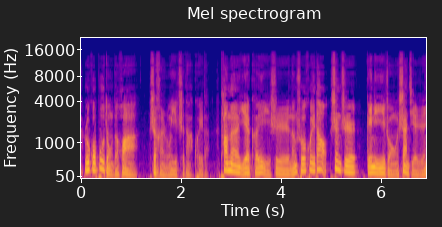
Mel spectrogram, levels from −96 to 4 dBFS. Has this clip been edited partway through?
yes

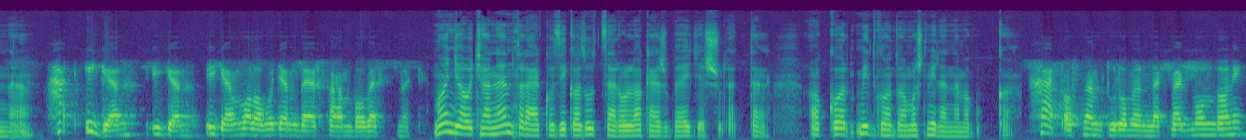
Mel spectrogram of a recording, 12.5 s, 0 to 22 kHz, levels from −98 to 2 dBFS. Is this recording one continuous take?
yes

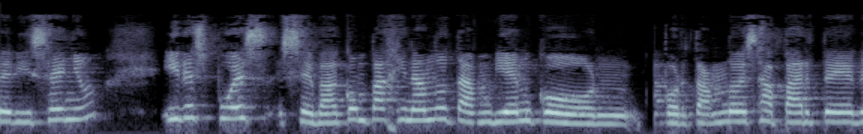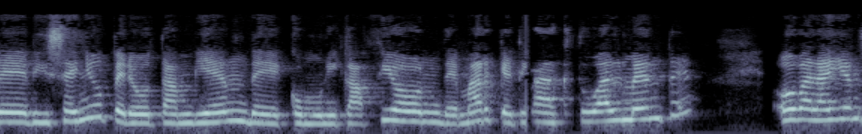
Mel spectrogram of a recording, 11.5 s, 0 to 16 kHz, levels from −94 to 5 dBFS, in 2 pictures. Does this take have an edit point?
yes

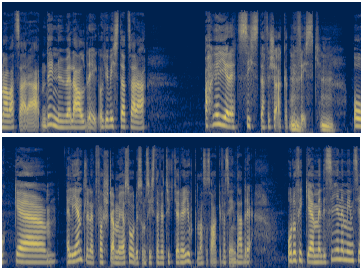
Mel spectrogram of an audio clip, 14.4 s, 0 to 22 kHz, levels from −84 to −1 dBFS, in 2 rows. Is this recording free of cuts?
yes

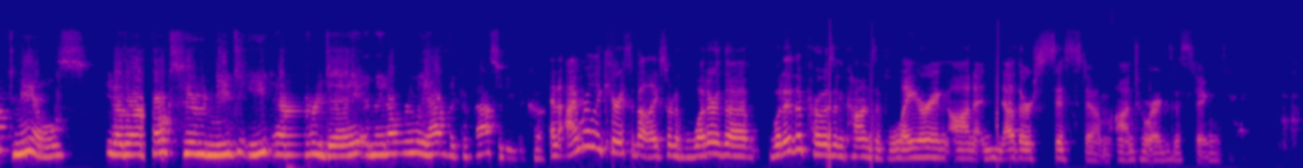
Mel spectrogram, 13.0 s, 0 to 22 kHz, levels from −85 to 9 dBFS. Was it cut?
yes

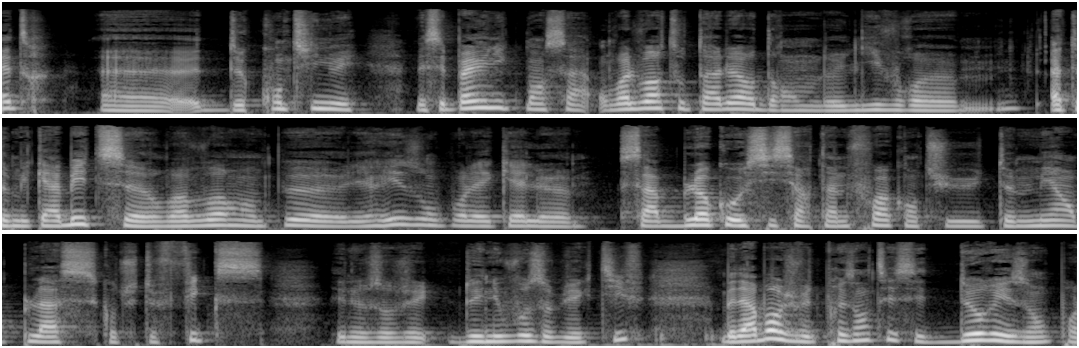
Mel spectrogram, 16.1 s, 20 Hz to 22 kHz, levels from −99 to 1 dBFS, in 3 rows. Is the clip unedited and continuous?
no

